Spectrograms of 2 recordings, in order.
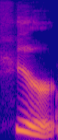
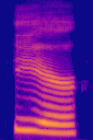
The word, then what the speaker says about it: Pierre: So, I am originally from South Dakota and the capital of South Dakota, South Dakota is pronounced pier. It looks like Pierre, but it's Pier.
